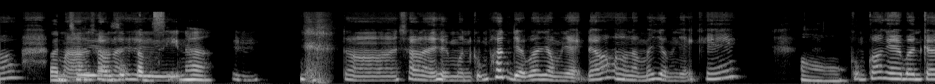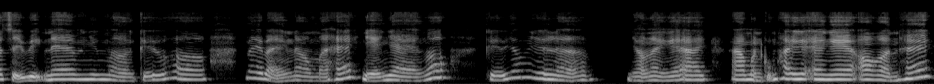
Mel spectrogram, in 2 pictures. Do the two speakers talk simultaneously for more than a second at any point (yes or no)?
yes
